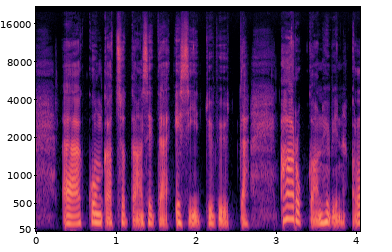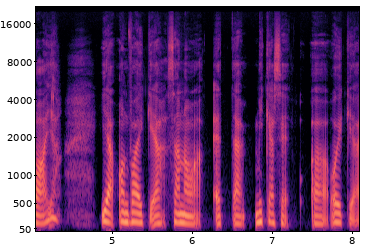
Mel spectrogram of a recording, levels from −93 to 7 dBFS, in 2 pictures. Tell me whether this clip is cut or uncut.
uncut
